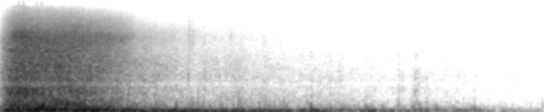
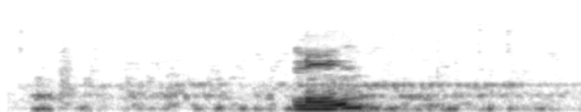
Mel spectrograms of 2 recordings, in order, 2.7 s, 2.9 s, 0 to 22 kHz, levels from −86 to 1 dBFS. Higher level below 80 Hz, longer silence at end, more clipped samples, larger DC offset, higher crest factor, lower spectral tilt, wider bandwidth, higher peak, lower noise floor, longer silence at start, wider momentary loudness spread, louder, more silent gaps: first, -20 dBFS vs -56 dBFS; first, 0.85 s vs 0.65 s; neither; neither; about the same, 14 dB vs 18 dB; second, -4.5 dB/octave vs -11 dB/octave; first, 14.5 kHz vs 3.9 kHz; about the same, 0 dBFS vs -2 dBFS; second, -46 dBFS vs -50 dBFS; second, 0 s vs 0.2 s; second, 23 LU vs 28 LU; first, -13 LUFS vs -16 LUFS; neither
